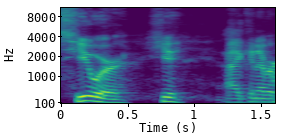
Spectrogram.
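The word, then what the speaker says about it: Heuer: It's Hewer. I can never pronounce it right. Hoyer.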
